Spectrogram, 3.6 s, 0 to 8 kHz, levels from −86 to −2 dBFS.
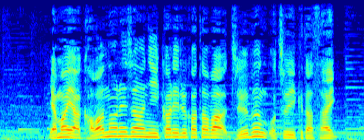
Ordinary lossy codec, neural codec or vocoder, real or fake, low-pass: none; none; real; none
